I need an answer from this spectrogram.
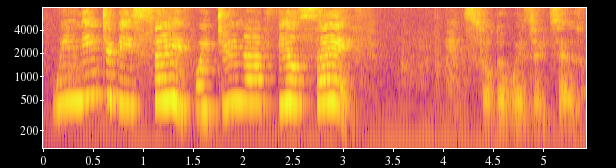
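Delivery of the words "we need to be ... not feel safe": high, small worried voice; anxious frogs. Acted. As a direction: plead to feel safe, high and small. Frogs tell wizard their fear.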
